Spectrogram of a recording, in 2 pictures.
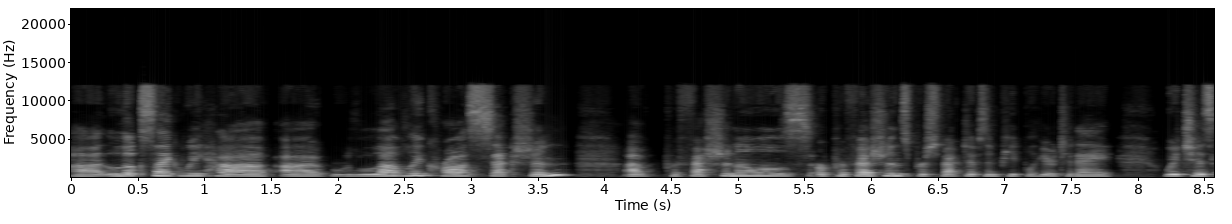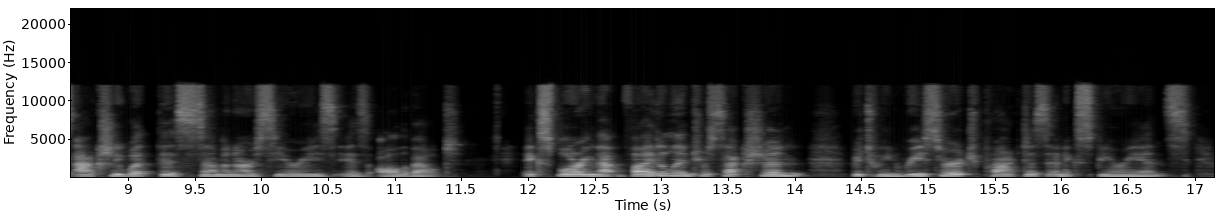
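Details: Adult woman speaking; normal speech.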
